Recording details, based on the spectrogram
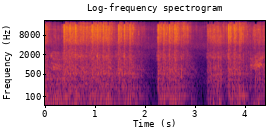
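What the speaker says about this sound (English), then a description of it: "Let's try a bit more hip firing." Tombstone gun hip-fired in Starfield, sustained rapid bursts of loud gunfire with two brief pauses, dense and close throughout.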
